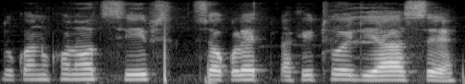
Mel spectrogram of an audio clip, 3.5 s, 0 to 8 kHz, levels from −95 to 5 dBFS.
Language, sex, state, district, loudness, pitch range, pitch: Assamese, male, Assam, Kamrup Metropolitan, -19 LUFS, 155-175 Hz, 165 Hz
